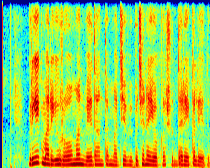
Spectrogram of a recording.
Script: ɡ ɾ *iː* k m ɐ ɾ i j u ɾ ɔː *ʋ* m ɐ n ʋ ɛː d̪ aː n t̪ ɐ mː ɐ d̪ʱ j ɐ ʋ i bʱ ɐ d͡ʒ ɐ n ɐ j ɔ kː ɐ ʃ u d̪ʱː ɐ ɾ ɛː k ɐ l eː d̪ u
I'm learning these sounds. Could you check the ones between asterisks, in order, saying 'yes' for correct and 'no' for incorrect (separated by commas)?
yes, no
